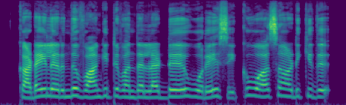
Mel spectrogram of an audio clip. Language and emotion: Tamil, disgusted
